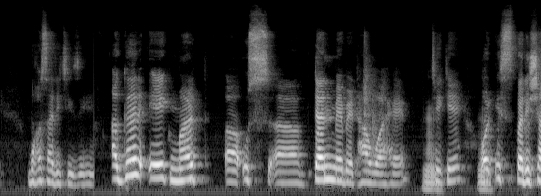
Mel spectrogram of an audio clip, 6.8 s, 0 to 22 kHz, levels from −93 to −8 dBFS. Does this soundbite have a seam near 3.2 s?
no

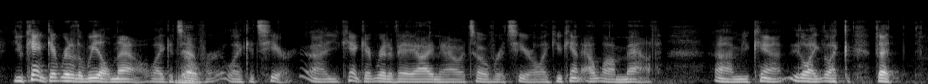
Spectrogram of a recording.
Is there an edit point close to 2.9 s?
no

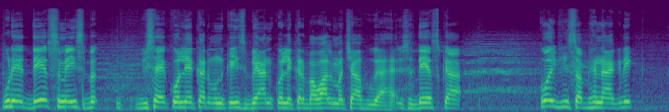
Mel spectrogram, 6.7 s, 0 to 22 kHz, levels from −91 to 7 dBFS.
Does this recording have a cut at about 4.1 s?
yes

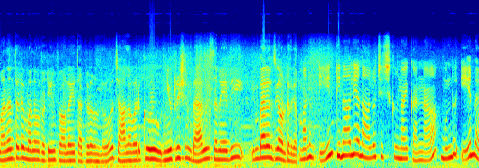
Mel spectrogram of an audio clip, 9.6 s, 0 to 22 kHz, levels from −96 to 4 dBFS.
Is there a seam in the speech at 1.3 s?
no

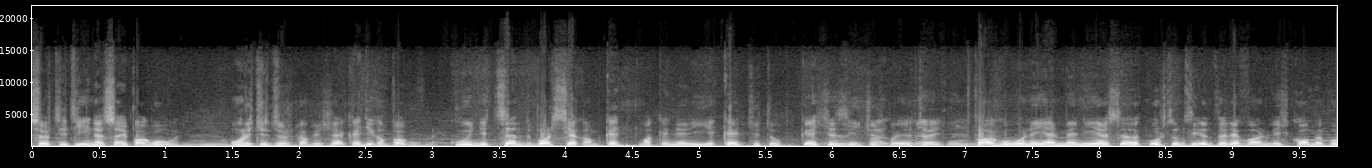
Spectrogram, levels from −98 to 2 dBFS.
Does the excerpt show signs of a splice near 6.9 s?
yes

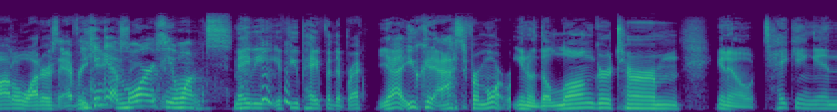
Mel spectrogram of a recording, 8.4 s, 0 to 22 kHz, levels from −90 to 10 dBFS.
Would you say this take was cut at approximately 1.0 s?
no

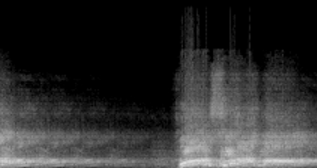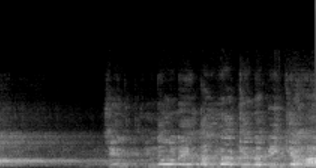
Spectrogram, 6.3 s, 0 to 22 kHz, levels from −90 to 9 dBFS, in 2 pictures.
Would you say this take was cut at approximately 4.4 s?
no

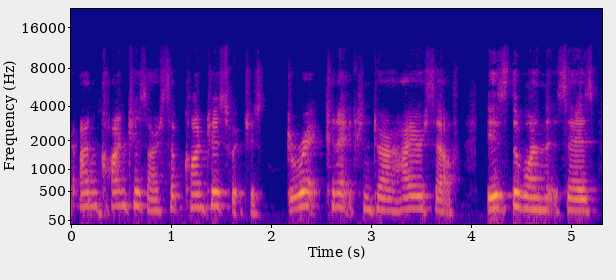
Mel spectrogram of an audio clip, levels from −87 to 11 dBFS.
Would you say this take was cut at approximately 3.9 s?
yes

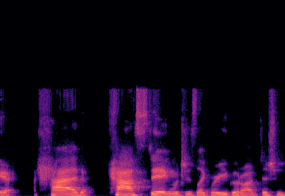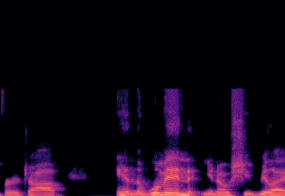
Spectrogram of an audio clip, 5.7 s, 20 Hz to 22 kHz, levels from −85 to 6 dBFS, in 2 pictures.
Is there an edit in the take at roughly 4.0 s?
no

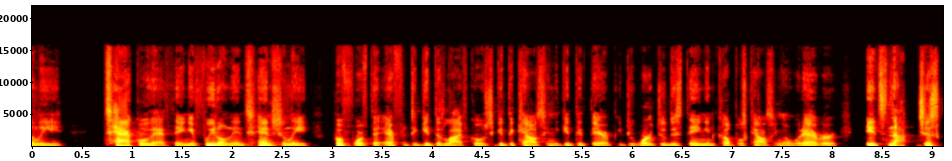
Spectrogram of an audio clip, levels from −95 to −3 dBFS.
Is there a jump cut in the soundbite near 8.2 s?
yes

